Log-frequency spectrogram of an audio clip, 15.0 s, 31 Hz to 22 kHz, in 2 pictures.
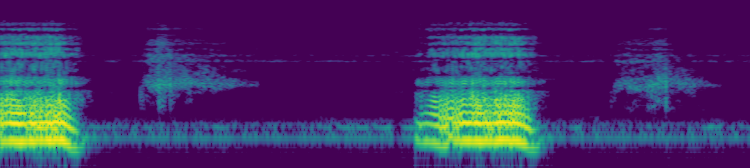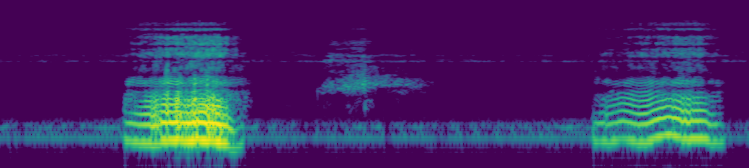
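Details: Loud, rattling inhaled snores about every four seconds, roughly 14 breaths a minute, with softer breathy exhales between them, heard during sleep: snoring.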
